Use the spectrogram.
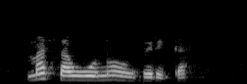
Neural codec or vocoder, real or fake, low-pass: none; real; 3.6 kHz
